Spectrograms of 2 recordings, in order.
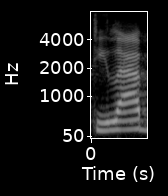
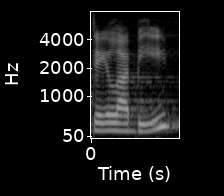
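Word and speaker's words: dLAB: east of La Brea which I only late learned it's pronounced d-lab not de la be and likely now ELISA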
